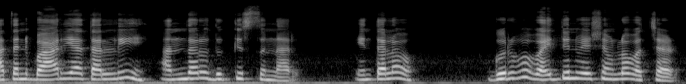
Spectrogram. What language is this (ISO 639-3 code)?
tel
